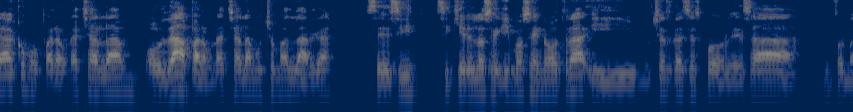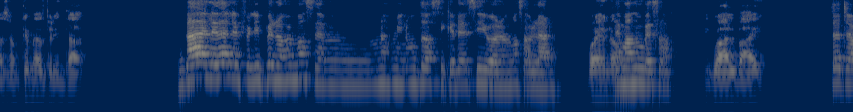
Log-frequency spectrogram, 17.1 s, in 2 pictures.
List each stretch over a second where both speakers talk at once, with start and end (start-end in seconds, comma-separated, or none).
none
